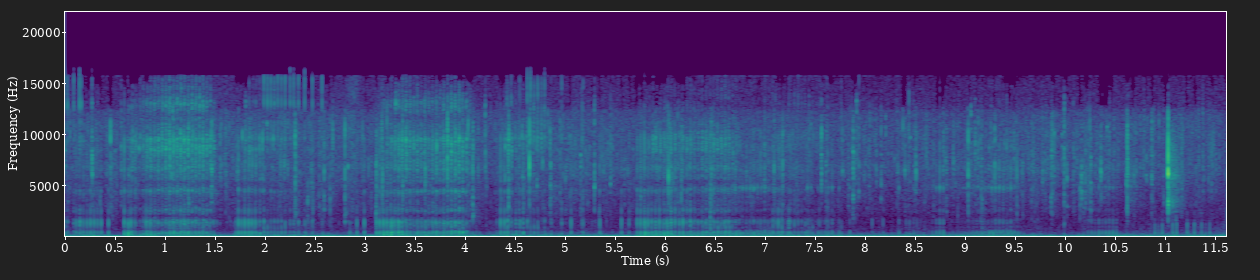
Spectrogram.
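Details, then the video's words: Continuous low rumbling purr of a domestic cat, warm and unbroken, with fireplace crackle and occasional soft mid-frequency rustling in the background of an autumn fireside scene. "Fall asleep to the Purring of a Cat"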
